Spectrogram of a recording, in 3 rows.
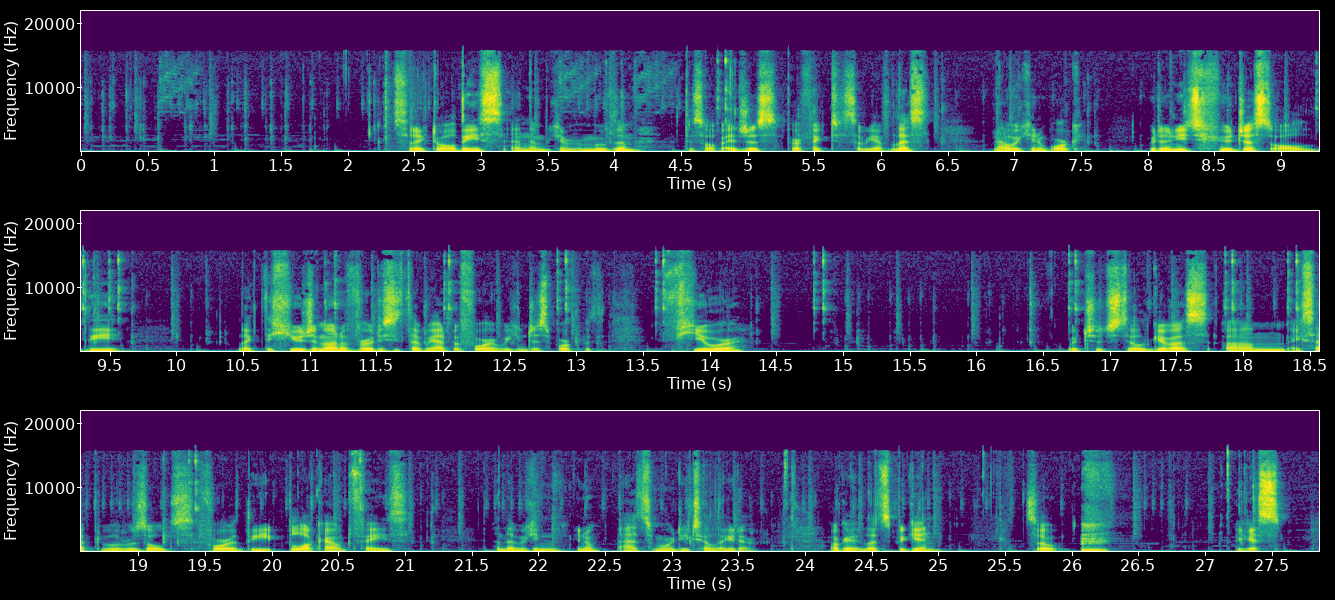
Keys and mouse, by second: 3.9 x, 5.6 Tab, 5.9 middle click, 6.5 middle click, 6.9 shift+middle click, 7.0 middle click, 7.4 shift+middle click, 7.5 middle click, 8.1 Tab, 8.4 shift+middle click, 8.6 middle click, 9.2 click, 9.4 shift+click, 9.7 middle click, 10.2 g, 11.4 middle click, 11.7 1, 12.0 click, 12.3 g, 13.1 middle click, 13.6 click, 13.8 middle click, 14.1 g, 15.0 shift+middle click, 15.4 shift+middle click, 15.7 middle click, 16.3 2, 16.6 click, 16.9 middle click, 17.4 g, 18.3 click, 18.5 middle click, 19.1 1, 19.3 click, 19.6 middle click, 20.1 g, 21.1 shift+middle click, 23.4 middle click, 23.9 middle click, 24.4 middle click, 24.9 middle click, 27.2 2.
